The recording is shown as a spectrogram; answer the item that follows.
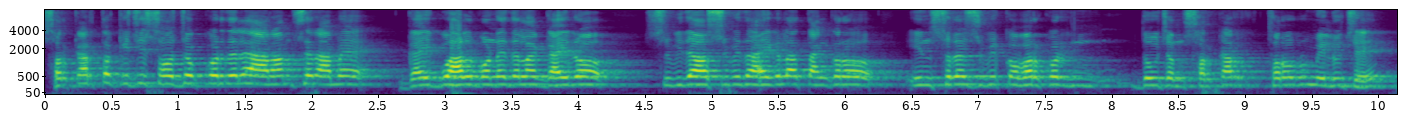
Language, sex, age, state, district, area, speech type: Odia, male, 60+, Odisha, Balangir, urban, spontaneous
